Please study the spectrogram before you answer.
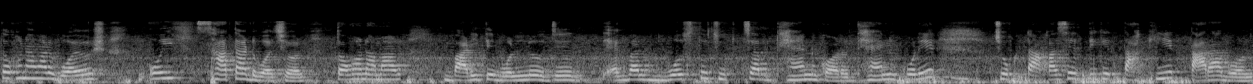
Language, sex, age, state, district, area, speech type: Bengali, female, 60+, West Bengal, Jhargram, rural, spontaneous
